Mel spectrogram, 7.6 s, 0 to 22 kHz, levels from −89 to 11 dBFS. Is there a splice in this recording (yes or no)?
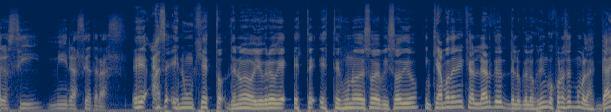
yes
